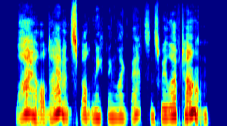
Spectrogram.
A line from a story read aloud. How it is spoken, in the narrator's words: he whispered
